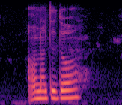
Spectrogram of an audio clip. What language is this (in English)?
Santali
